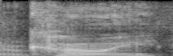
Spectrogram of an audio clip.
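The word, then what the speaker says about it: Coie: Um, is that how you pronounce it? Co. Yeah. Coey.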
